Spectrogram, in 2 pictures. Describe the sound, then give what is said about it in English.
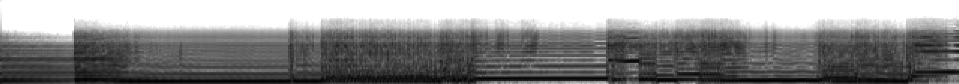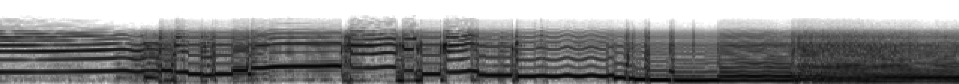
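Electric guitar played through a germanium fuzz pedal into a Friedman amp, with thick, saturated, buzzing distortion on sustained chords and singing single notes that slide and bend, loud and without talk. “Here is the Kingtone fuzz, Germanium fuzz.”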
